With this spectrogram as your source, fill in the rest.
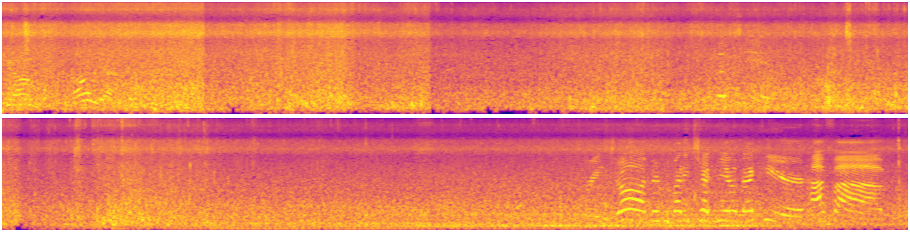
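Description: White water rushes and splashes loudly around a raft, then calms to a gentler flowing river.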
